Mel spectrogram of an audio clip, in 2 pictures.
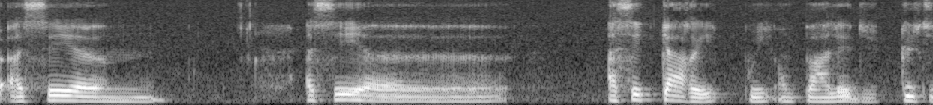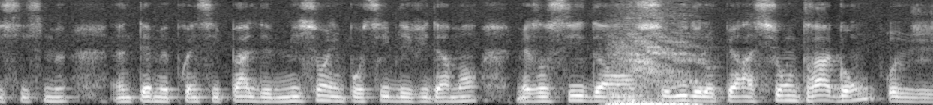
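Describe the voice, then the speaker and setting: A man hosting a culture podcast, speaking in a halting, semi-scripted radio style with searching pauses. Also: medium pitch, steady tone, vocal fry, mellow. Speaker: podcast host, culture journalist.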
